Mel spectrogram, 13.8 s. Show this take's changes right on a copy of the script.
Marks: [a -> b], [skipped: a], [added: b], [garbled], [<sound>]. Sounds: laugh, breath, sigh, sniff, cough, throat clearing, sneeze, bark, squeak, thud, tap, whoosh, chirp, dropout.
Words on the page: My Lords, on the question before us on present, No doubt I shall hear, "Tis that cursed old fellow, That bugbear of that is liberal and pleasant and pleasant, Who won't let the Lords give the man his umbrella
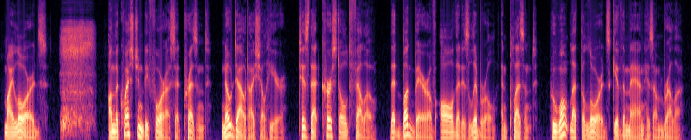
My Lords, [sniff] on the question before us [on -> at] present, No doubt I shall hear, "Tis that cursed old fellow, That bugbear of [added: all] that is liberal and pleasant [skipped: and pleasant,] Who won't let the Lords give the man his umbrella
